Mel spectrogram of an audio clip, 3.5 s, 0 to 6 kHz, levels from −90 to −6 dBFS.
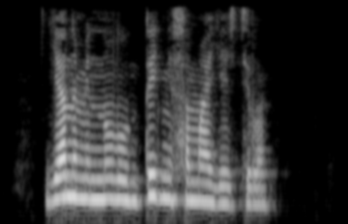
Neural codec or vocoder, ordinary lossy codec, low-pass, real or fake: none; MP3, 32 kbps; 5.4 kHz; real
